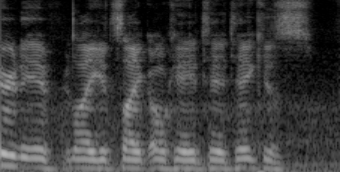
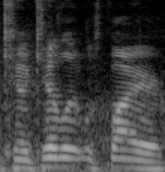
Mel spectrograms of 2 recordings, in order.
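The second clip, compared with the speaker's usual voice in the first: ordinary talk, nothing marked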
